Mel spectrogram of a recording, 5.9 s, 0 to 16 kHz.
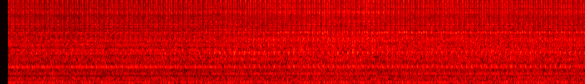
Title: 2012 Infiniti qx56 timing chain noise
